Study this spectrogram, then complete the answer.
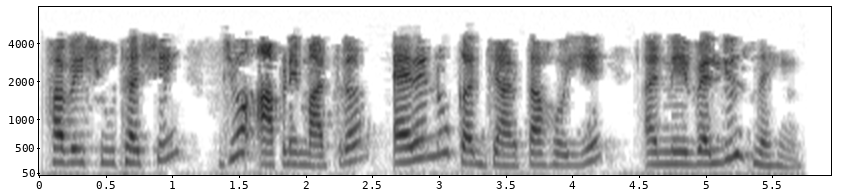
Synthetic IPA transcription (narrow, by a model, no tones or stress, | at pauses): həʋeʃũt̪ʰəʃe | d͡ʒoʔapɽ̃emat̪ɾəɛɾenũkət̪̚d͡ʒaɽ̃t̪aɦoieəneʋɛljuznəɦĩ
